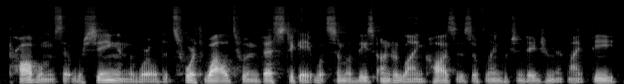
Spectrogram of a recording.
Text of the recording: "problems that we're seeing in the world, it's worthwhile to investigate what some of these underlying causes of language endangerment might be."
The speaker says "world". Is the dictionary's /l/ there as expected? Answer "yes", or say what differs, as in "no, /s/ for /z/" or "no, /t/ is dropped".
yes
